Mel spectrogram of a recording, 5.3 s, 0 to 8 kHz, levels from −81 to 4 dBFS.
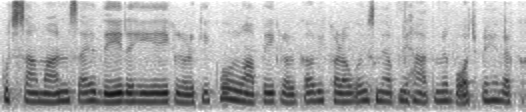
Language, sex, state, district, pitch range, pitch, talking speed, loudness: Hindi, female, Haryana, Rohtak, 185-205 Hz, 195 Hz, 285 wpm, -15 LUFS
